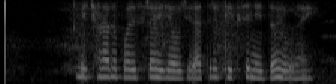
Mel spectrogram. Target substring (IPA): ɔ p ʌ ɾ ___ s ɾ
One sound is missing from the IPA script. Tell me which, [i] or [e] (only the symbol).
i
